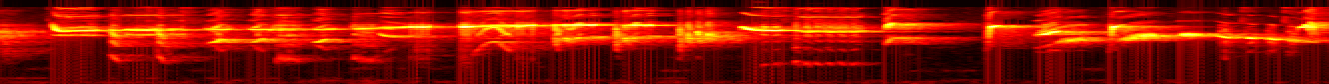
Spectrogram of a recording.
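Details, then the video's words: Lesser shortwing (Brachypteryx leucophrys) delivering a continuous, rapid, high warble of thin whistles and chirps, with a few lower notes, flowing with barely a pause for the whole stretch. "Master Pancingan Burung cingcoang/jongkangan coklat"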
